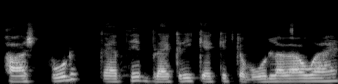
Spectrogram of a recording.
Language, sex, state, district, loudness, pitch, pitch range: Hindi, male, Bihar, Muzaffarpur, -20 LUFS, 140 Hz, 130-150 Hz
